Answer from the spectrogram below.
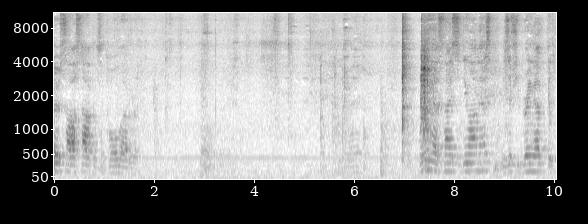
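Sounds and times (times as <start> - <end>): faint steady hum: 0.0 - 10.0.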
